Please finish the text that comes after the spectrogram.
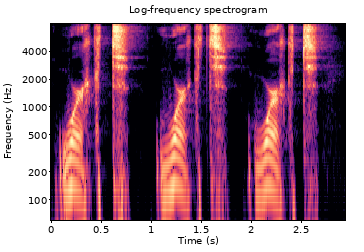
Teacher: in American English, an e d ending can sound like a t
